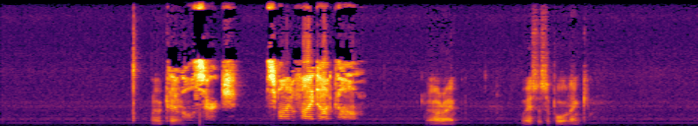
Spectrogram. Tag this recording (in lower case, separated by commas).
silence, inside a small room, speech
